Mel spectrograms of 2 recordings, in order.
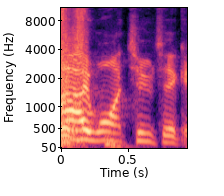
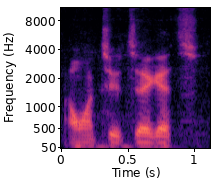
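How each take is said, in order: First: It is said with lively enthusiasm. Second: It is said flatly, without enthusiasm.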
